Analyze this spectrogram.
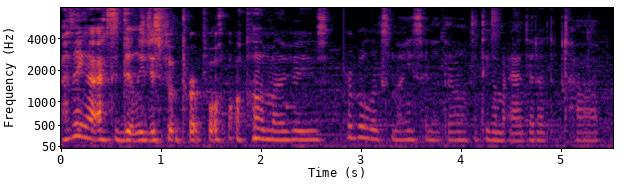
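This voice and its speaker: A woman at medium pitch rushes along at a very fast pace with hardly any pauses, her intonation monotone and flat but her loudness swinging widely, over noticeable background noise. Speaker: beauty vlogger. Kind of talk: makeup tutorial chat. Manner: halting, self-interrupting; casual, filler-heavy.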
